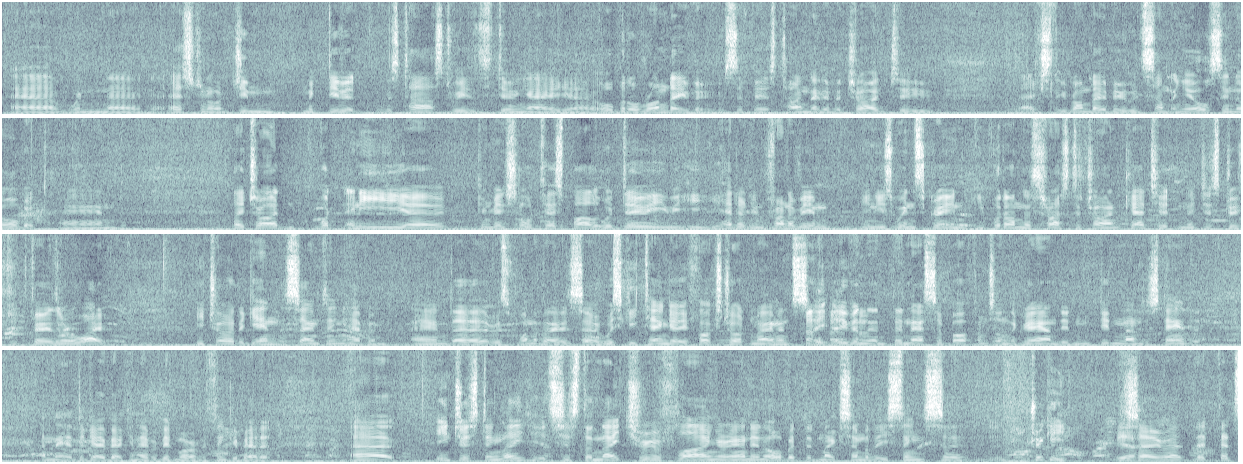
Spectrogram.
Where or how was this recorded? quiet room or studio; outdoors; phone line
outdoors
